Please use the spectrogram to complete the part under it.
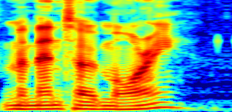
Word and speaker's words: memento mori: So one of them, for example, that's pretty famous, I hope I'm saying this right, is memento mori.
